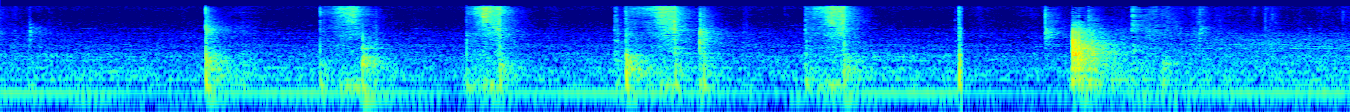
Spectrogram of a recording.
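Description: A knife chops on a cutting board with quick sharp taps.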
